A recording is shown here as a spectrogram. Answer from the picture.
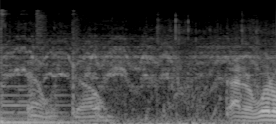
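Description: Background music with a deep bass fading out in the first half second, then a man's voice talking.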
